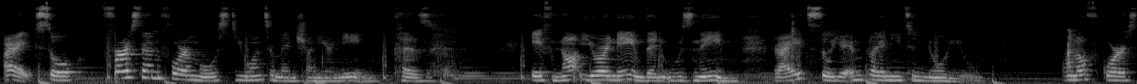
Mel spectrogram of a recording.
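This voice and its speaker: A young woman giving chatty, fast-paced teaching advice to camera in a small indoor room. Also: fairly low pitch. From Jamaica. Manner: chatty, fast-talking, animated with hand gestures. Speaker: vlogger and ESL teacher. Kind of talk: casual advice vlog. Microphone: camera framing head to chest.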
